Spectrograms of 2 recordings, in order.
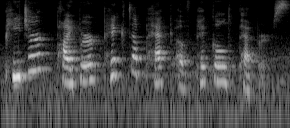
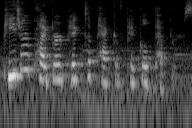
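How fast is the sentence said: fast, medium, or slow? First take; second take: medium; fast. First: The sentence is spoken at a moderate speed. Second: The sentence is spoken quickly. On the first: "but a little bit faster"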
